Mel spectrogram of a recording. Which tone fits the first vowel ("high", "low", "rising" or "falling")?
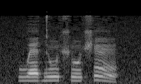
high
